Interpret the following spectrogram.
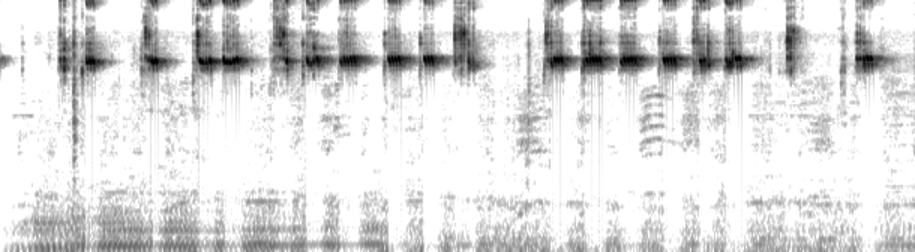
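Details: Cricket chirping loudly at close range, bright high pulsed chirps in irregular bursts, several per second with short pauses, over a faint low background murmur.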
